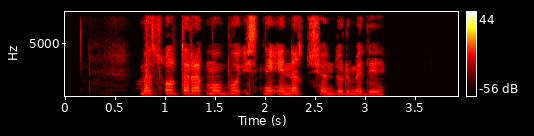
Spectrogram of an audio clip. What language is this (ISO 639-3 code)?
uig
